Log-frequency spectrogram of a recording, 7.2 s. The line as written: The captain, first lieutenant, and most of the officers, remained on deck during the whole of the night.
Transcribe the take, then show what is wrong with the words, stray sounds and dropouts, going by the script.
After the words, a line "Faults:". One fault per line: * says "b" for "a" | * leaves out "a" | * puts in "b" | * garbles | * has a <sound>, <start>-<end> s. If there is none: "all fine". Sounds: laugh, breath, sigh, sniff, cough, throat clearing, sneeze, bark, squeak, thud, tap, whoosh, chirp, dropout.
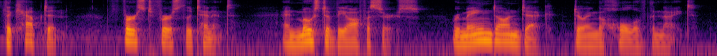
The captain, first first lieutenant, and most of the officers, remained on deck during the whole of the night.
Faults:
* puts in "first"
